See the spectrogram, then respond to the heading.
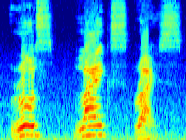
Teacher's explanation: So when we say Rose likes rice, we are stressing likes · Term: emphatic stress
